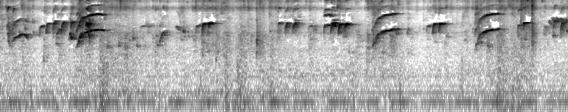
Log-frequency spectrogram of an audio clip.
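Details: Several pet canaries at a snack center while eating treats give repeated upswept chirps in short bursts, each note arching up and falling, with a steady low hum underneath.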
